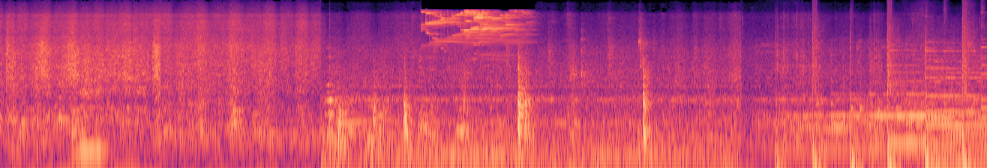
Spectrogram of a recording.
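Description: Repeated rubbing strokes of scrubbing during cleaning for about the first four seconds. A brief twinkling sparkle sound effect follows about six seconds in, and background music starts near the end.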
